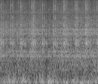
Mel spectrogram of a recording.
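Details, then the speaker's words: Ford EL Falcon Futura, off the road for a few years, barely run, hard to start: light quick ticking over rough idle, steady with engine speed; owner unsure whether lifter tap or a bad pulley bearing. "I'm not too sure if that's a like a tap it lifter type noise or whether there's a bearing in one of these pulley that um that's no good"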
